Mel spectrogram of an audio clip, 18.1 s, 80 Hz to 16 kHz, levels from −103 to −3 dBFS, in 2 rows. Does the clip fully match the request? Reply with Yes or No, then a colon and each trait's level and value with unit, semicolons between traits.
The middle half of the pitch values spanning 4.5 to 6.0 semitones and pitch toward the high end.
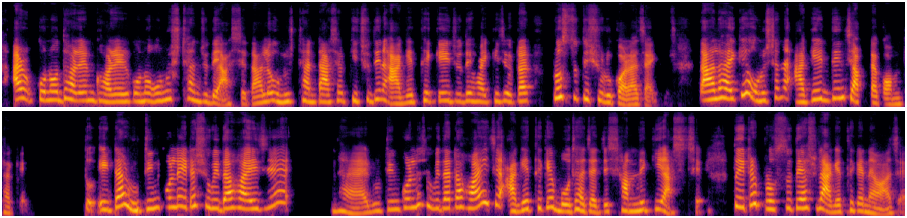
Yes: wide, 5.4 semitones; very high, 250 Hz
